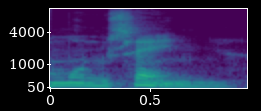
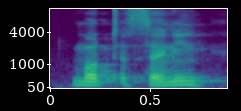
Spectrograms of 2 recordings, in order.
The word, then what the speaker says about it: Montseny: Montseny. ¿Cómo? Montseny. No, Montseny. No, vale, no. Te recuerdo que en catalán la NY es una ñ. O sea, acaba en ñ.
